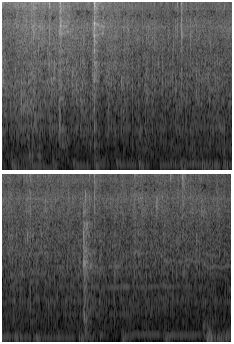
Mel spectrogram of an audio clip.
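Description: Onion, green chillies and tomato sauté in a pan for an anchovy curry, producing a gentle, continuous sizzle with stirring clicks and a few louder taps, moderately quiet and with no talking.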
